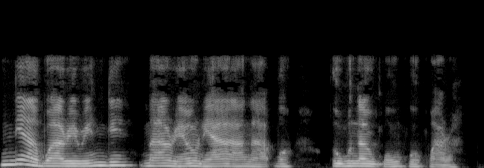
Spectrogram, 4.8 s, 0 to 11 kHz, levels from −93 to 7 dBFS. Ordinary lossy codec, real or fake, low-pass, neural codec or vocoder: MP3, 64 kbps; fake; 7.2 kHz; codec, 16 kHz, 4.8 kbps, FACodec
